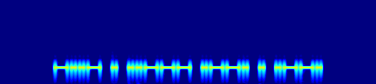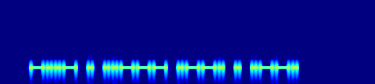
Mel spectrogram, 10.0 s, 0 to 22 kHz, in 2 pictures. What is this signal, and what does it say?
Morse code, heard as a keyed tone, about 21 wpm, 700 Hz. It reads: XE2PEP XE2PEP
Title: DXCC-100 Call Signs - 6 Characters - Repeated 2x - 22wpm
